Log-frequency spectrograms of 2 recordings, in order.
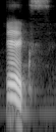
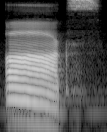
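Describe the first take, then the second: First: It is said in an American accent. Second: It is said in a British accent. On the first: "And American accent X" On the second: "British pronunciation this word ask"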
